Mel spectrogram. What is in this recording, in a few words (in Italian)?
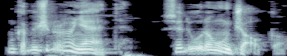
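"duro om un ciocco", dialettale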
